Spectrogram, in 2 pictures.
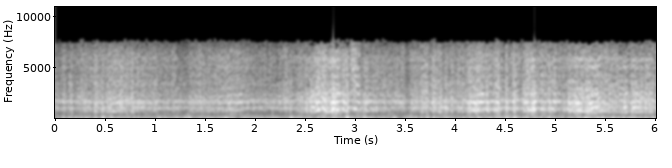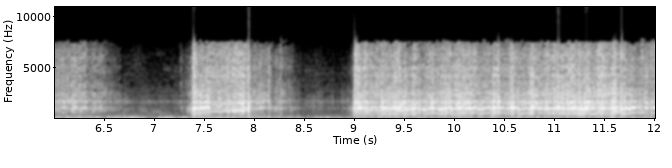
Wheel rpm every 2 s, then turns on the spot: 210, 220, 200, 60, 60, 110.
none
